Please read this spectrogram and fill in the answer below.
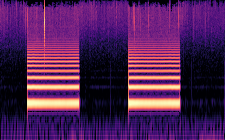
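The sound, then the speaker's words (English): Synthesizer middle C tone with rapid growth and rapid decay, sounded twice: each buzzy, harmonic-rich note starts abruptly, holds steady for about a second and stops sharply, with a short silence between. “When growth and decay are both rapid, it sounds like this.”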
